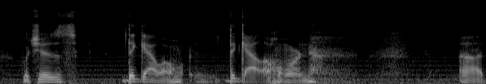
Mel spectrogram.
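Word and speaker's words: Gjallarhorn: is the Gallo the gala horn uh J is silent and uh and they are got a good Jello horn it's galahorn so basically this thing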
